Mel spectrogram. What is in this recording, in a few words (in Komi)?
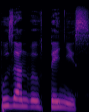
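пызанвыв теннис, Komi, female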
